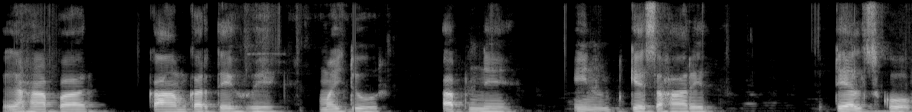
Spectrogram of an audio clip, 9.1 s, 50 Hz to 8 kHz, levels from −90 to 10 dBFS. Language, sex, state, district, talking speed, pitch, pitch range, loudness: Hindi, male, Bihar, Jahanabad, 80 wpm, 120 Hz, 115-125 Hz, -19 LUFS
